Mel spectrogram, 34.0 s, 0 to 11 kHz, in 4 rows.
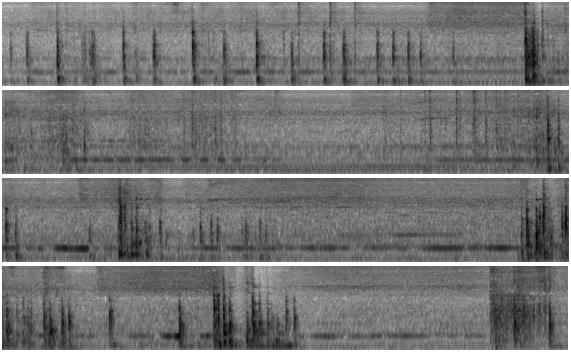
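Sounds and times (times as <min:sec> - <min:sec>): excavator engine running: 0:00.0 - 0:34.0.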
